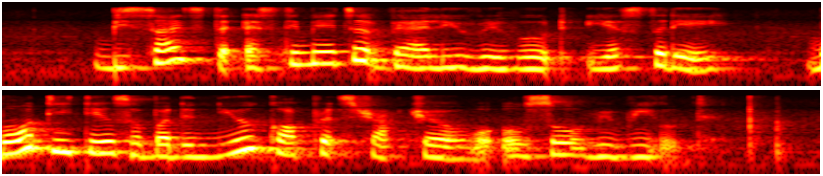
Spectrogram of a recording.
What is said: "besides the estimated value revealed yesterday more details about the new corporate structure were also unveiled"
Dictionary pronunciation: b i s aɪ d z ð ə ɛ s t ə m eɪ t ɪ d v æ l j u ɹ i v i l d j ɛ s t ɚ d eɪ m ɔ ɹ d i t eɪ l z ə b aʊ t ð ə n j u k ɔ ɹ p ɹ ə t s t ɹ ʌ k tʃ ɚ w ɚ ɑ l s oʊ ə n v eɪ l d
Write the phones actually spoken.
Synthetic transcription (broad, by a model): b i s aɪ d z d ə ɛ s t ə m eɪ t ɪ d v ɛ l j u ɹ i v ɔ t j ɛ s t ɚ d eɪ m ɔ d i t eɪ l s ə b aʊ t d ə n j u k ɔ p ɹ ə t s t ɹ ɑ k tʃ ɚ w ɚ ɑ l s oʊ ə v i l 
